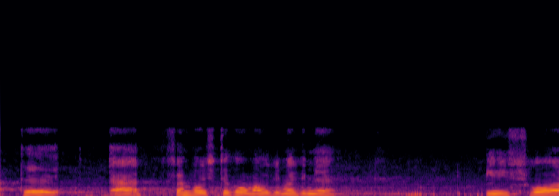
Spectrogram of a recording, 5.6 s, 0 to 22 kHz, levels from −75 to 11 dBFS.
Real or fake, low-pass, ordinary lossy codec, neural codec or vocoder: fake; none; none; codec, 16 kHz, 4 kbps, FreqCodec, smaller model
